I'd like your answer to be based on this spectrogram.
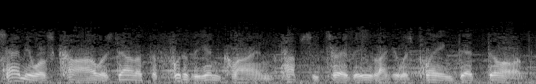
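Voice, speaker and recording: A man's voice: deep voice, animated, normal speed. An actor playing a wry, slangy city private detective in a 1950s radio drama, wisecracking and clipped in his questions. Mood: wry, narrating. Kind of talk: 1950s radio detective acting, first-person narration. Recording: noisy, muffled old radio recording.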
